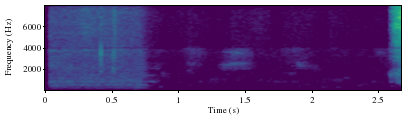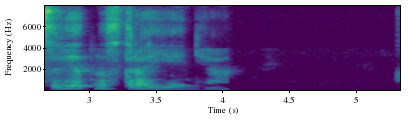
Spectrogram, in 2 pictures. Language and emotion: Russian, neutral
